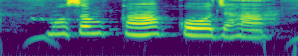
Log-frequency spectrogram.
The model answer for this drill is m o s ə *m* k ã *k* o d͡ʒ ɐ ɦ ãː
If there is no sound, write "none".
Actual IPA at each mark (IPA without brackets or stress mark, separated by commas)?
m, k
